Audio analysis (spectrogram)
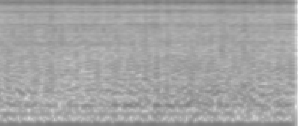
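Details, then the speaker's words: Miller RMD MIG welding on pipe, slight drag angle with the wire in the front third of the puddle and no keyhole: even, crisp, consistent crackling hiss over a low hum with no pops, a stable arc. "We want that wire to be right on top there in the front. We want a real consistent, crisp sound."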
